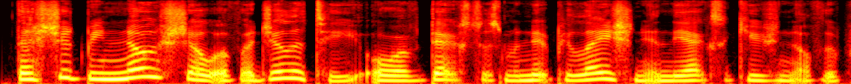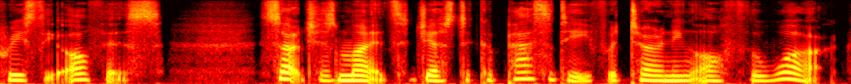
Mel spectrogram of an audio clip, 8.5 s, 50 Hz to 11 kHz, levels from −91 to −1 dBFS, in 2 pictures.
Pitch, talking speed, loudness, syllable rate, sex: 215 Hz, 205 wpm, -18 LUFS, 6.2 syllables/s, female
